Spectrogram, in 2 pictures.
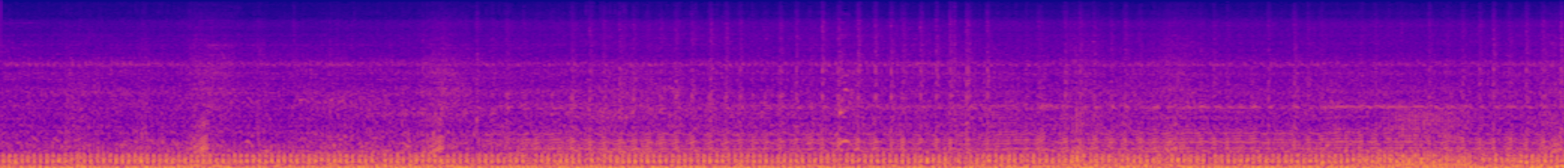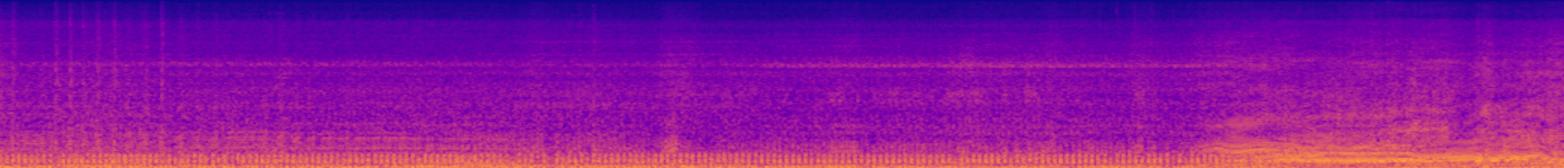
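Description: Dirt bike engine idling steadily, then revving up and pulling away about two seconds before the end.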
